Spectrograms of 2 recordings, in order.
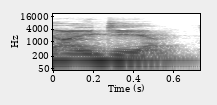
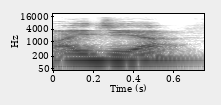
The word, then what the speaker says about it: idea: that's a good idea be careful with this pronunciation some students within say idea now it's idea not idea because the stress on ESO say idea idea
